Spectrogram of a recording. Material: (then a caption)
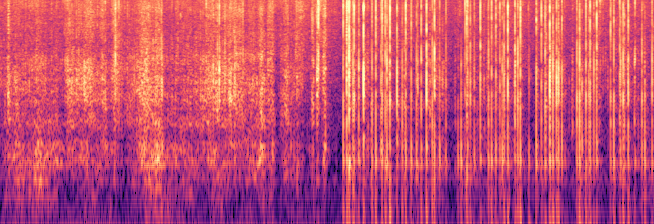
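Faux leather. Long nails scratch along the stitched ridges of a small, hollow, mustard yellow quilted faux leather wallet bag with a silver chain. A soft, steady scratching runs for the first few seconds, then turns into louder, rapid, crisp rasping strokes with a bright, crinkly texture.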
